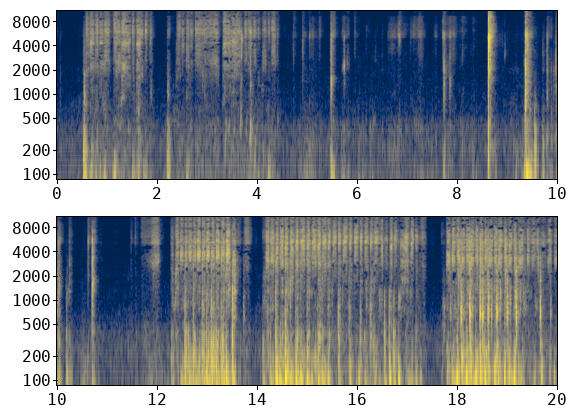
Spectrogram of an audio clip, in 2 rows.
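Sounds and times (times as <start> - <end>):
pencil scratching on paper: 0.6 - 4.4, 11.8 - 20.0.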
